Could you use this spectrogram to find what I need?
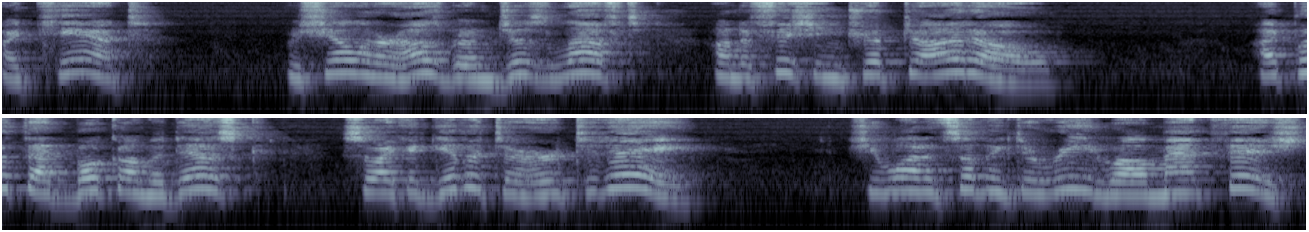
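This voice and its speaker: Using a put-on character voice, a man talks in a high pitch at a moderate pace with long, frequent pauses. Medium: read story.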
